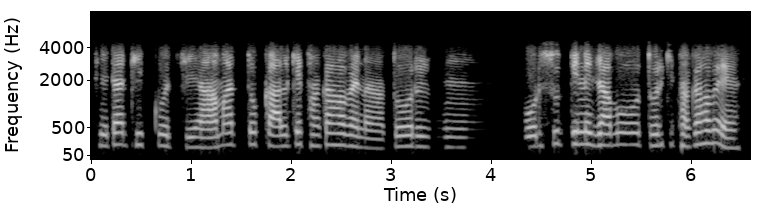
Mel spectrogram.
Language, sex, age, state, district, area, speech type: Bengali, male, 18-30, West Bengal, Purba Medinipur, rural, conversation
